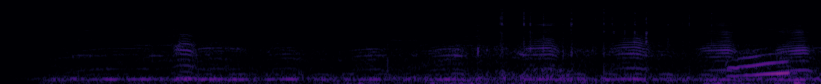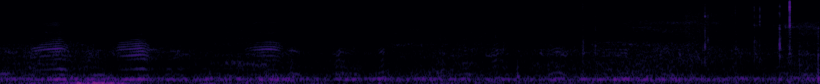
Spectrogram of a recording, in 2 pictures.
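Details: Black-necked cranes in Tibet give overlapping, harsh honking calls in a loose chorus, several per second, over a steady low rumble.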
